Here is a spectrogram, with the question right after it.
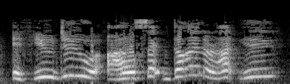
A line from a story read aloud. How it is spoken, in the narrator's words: Alice called out as loud as she could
